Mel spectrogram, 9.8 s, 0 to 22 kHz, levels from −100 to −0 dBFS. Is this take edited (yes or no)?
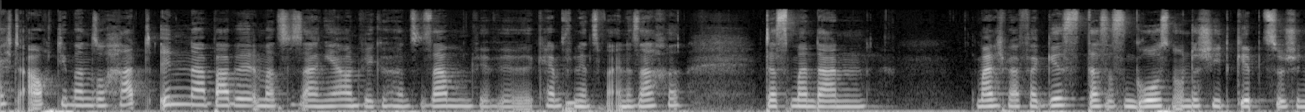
no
